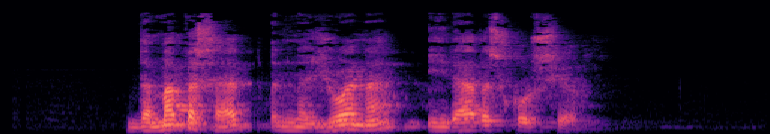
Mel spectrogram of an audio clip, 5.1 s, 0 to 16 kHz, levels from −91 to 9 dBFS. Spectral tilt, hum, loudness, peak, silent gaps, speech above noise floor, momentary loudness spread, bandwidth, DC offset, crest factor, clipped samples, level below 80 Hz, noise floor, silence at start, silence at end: -4.5 dB/octave; none; -22 LUFS; 0 dBFS; none; 57 dB; 14 LU; 11.5 kHz; under 0.1%; 24 dB; under 0.1%; -66 dBFS; -79 dBFS; 0.85 s; 1.3 s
